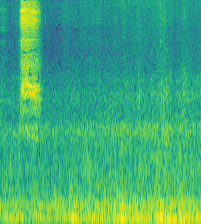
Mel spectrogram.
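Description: Steady low rumble of a car heard from inside the cabin, with a brief hiss about a quarter second in.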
